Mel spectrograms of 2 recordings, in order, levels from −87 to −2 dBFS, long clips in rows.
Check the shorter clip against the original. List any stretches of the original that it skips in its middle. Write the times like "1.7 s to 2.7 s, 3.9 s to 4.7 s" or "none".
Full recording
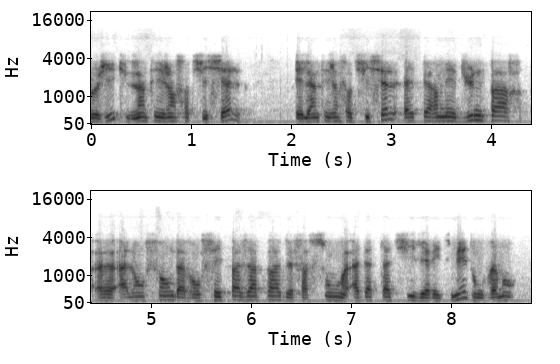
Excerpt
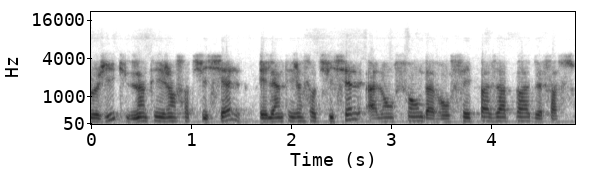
1.6 s to 2.0 s, 3.1 s to 4.7 s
